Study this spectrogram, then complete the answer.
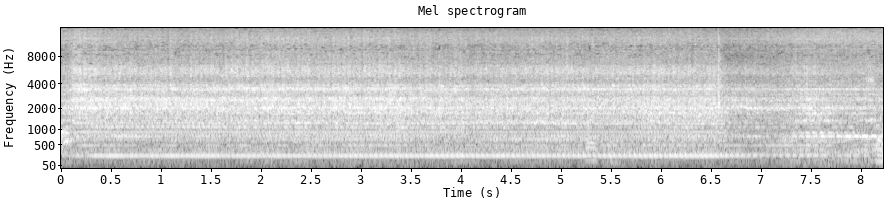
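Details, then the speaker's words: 10-inch Craftsman band saw after a drive belt replacement, run with the covers open: steady motor hum with a fast uneven flutter of about four a second as the blade moves back and forth, not seated quite right; blade wobble. "blade's kind of going back and forth here so maybe it isn't on quite perfectly"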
